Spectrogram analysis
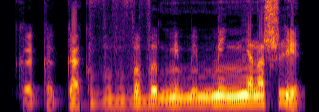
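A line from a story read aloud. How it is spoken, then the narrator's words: Nervous stutter. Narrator (Russian): от волнения к учителю вернулось заикание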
